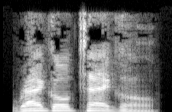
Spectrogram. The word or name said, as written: raggle taggle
